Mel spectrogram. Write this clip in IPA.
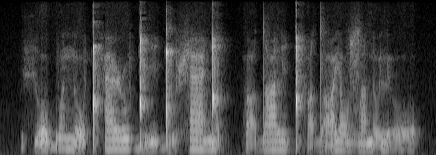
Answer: ç o̰ b o n o̰ ǃʰ æ ɭ u ɡ͡ǃ ḭ ɡ͡ǃ ṵ ɬ æ ŋ͡ǃ ə̰ kː o̰ dˤ ə l i ǃʰ ə̰ dˤ o̰ j o zˤ ə n o̰ lʲ o̰

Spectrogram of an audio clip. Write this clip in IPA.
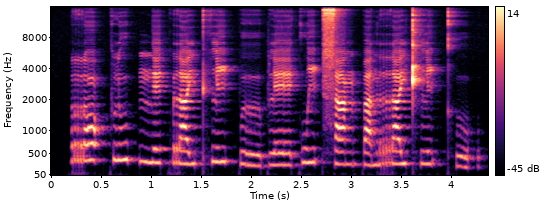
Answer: r ɔ˥˩ ʔ k l u˥˩ k̚ ŋ e˦˥ k̚ r a˦˥ j pʰ l i˥˩ ʔ p ɯː˨˩ p l eː˧ k w i˦˥ ʔ s a˧ ŋ p a˦˥ n r a˥˩ j kʰ l i˥˩ ʔ kʰ u˨˩ ʔ

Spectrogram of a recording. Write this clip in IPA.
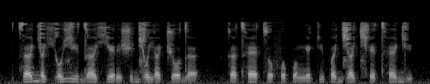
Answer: t͡s ɜ ɟ ɜ ç o ʑ i d ɜ ç e ɾ i ʃ i d͡ʑ o j ɜ t͡ʃ o d ɜ | k ɜ tʰ ɛ t͡s o f o p o ŋ e k i p ɜ d͡ʑ ɜ t͡ɕʰ e tʰ ɛ ɟ i

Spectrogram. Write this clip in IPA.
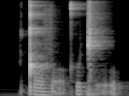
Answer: ǃ ɔ v ɔ̰ kʰ ʊ ɡ͡ǁ o̰

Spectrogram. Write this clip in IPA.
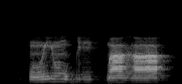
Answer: p ũ˨˦ j ũ˦ ɡ͡b iː˧ ɡ͡b ã˧ ɣ ã˧

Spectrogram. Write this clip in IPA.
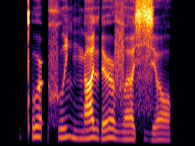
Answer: kʷʼ ə˞˥ ʔ xʷ i˧˥˧ ʎ ŋ a˧˥˧ lʲ ɾ ə˞˧˥˧ v ɜː˥ sʲ zʲ ɔ˧˥˧

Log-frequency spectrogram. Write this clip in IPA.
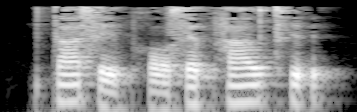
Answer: t ä˦ sʰ e˨ pʰ ɔ˨ sʰ ɛ˦˨ pʰ a˦ ʊ̯ tʰ ɪ˦ ʔ

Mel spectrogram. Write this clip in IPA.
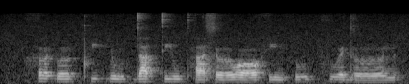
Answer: h ɤː˥˨ t̚ ʋ ɤː˧ k̚ pʰ i˧˥ k̚ l uː˧˩ t̚ d a˥˨ t̚ t̪ i˧ w pʰ a˩ s ɤː˩˧ ʋ ɔː˩˧ h i˧˩ ŋ h uː˧˥ p̚ f u˧ ə̯ d ɤː˩˧ n

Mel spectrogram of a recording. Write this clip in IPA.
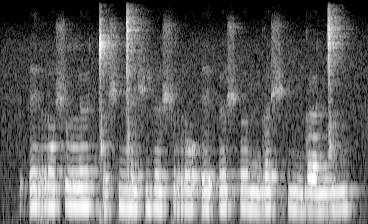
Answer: ʔ e r o ʃ lː ø ɡ͡ǀ œ ʃ ŋ͡ǀ e ʃ j ø ʃ r o ʔ e ʔ ø ʃ ʔ ɵ ŋ ɡ œ ʃ ʔ i ŋ ɡ œ ŋ͡ǀ i

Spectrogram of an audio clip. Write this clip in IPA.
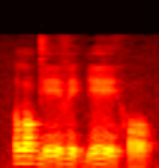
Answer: l ɔ˦ ɡ eː˨˦ v e˨ ɡ͡b eː˦˨ h ɔ˨

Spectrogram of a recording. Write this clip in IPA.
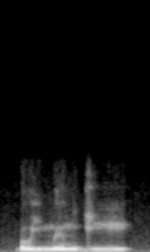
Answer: ɽ o j m ɘ m ɡ i

